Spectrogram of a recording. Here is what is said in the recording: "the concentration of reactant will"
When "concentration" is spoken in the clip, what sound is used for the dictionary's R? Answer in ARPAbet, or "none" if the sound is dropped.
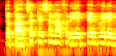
none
